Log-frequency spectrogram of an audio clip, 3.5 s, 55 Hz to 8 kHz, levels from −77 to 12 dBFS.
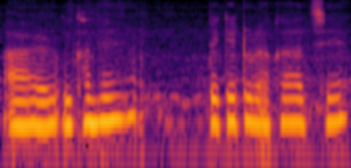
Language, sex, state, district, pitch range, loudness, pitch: Bengali, female, Assam, Hailakandi, 205-225 Hz, -12 LUFS, 215 Hz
